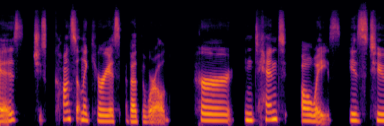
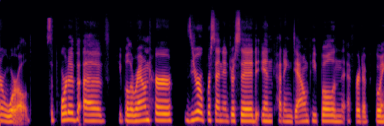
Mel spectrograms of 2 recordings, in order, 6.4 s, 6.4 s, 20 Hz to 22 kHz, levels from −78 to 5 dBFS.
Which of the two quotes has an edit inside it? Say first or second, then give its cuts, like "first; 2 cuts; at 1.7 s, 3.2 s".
second; 1 cut; at 4.5 s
